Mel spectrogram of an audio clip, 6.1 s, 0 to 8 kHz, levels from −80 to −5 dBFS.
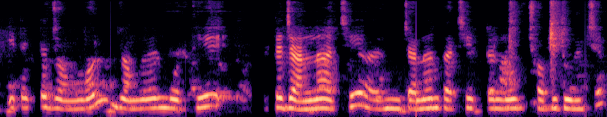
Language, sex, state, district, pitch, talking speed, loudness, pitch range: Bengali, female, West Bengal, Kolkata, 235 Hz, 150 wpm, -17 LUFS, 225-245 Hz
